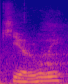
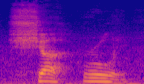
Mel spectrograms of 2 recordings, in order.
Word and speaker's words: Chiarulli: Is your surname Italian, pronounced like Chiarulli? Yes, it is. But my parents from a young age taught me to say it as Sha-Ruli. Like, they had me saying it S-H-A, like this.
